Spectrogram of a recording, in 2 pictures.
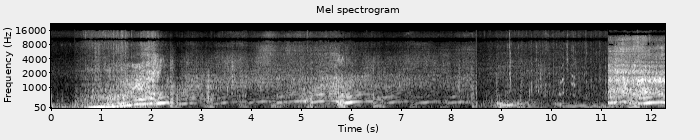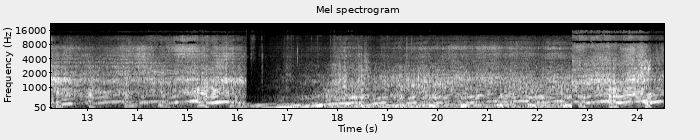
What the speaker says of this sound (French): maintenant les gars, on va faire un petit drift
